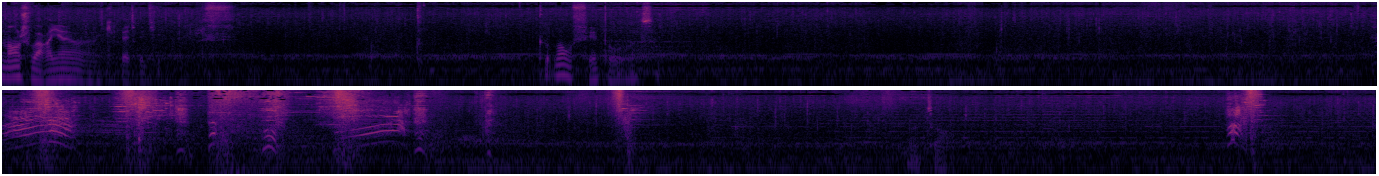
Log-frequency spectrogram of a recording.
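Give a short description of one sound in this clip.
A fire crackles softly in a brazier.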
